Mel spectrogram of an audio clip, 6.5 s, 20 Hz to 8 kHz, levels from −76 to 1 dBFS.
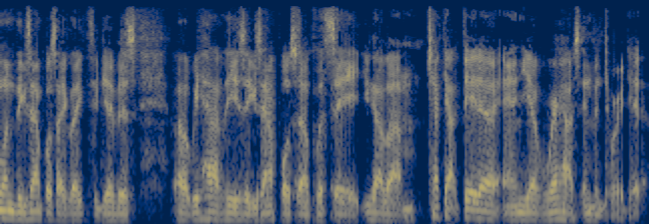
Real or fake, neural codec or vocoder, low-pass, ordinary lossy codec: fake; codec, 16 kHz, 8 kbps, FreqCodec, smaller model; 7.2 kHz; AAC, 32 kbps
